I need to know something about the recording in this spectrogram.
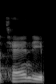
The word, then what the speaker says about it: Thandiwe: in there now yeah but it's still pronounced uh tandy but yeah this is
